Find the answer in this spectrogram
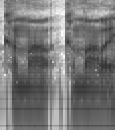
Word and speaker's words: Kamala: out you had mentioned something about Kamala Harris earlier because you went on quite a bit, and I just let you It's rock. Kamala. It's Yeah, Kamala.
